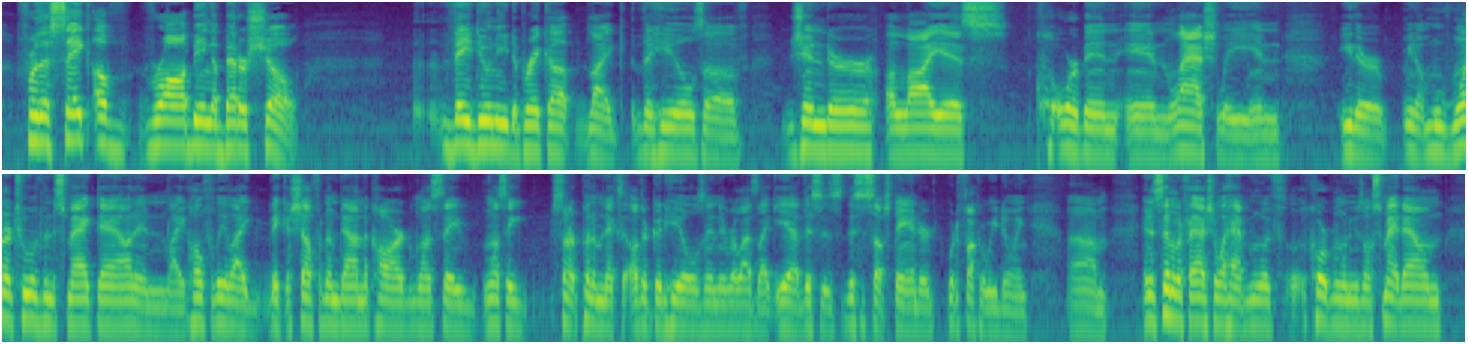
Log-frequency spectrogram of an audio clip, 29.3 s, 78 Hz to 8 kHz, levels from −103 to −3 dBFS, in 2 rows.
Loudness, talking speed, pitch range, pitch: -21 LUFS, 180 wpm, 115-135 Hz, 125 Hz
